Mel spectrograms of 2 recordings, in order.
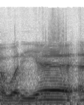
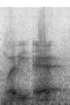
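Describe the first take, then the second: First: A plain y sound replaces the glottal stop. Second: A glottal stop is heard in the middle.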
